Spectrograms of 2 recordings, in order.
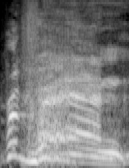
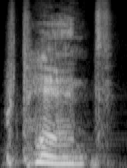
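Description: First: It is said in a harsh, annoyed tone. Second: It is said in a gentle, caring tone. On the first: The speaker is irritated with the listeners. The speaker calls it wrong. "No, that's not the tone he said" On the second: The speaker lovingly invites the listeners to change. The speaker calls it right. "It was a voice of compassion. It was like this"

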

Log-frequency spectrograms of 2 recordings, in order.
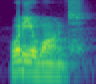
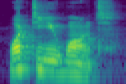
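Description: First: The words are run together and reduced, quickly. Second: Every word is said fully and separately. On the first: "I'll repeat the pronunciation shift one" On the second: "I say the proper English phrase"

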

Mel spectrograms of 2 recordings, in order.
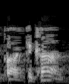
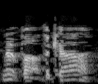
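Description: First: It is said in a Rhode Island accent. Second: It is said in an English accent.

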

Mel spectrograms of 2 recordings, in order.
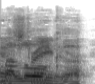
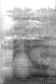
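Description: First: The double L is said as an L sound. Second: The double L is said as a Y sound. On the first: The speaker calls it wrong. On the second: The speaker calls it right. "Double L is a Y in Spanish"

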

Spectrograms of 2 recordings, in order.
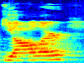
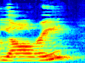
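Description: First: It is said in two syllables, like 'y'all are'. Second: It is said in three syllables, ending in 'ree'. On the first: The speaker calls it right. "It is y.all.re" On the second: The speaker calls it wrong. "It's not Y'allery"

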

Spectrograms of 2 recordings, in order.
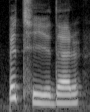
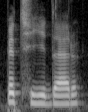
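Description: The two takes are said the same way.

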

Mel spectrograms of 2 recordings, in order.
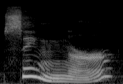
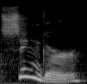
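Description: First: The NG ends with no G sound. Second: The NG is followed by a G sound. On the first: The speaker calls it right. "There's no G" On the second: The speaker calls it wrong. "It's not"

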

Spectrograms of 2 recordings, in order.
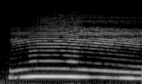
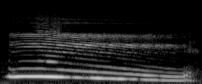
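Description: First: It is placed forward in the face. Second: It is placed back, like a yawn.

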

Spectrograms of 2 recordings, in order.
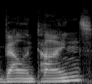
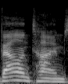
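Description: First: The last syllable sounds like 'tine', with an n. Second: The last syllable sounds like 'time', with an m. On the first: "and not Valentine's" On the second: "I thought it was called Valentine's Day. Like time"

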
